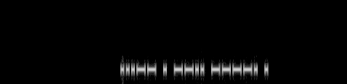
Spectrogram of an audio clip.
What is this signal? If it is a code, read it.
Morse code, heard as a keyed tone, about 44 wpm, 700 Hz. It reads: 3EZ9E
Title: Code Groups - 5 Letter:Numbers - 45wpm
